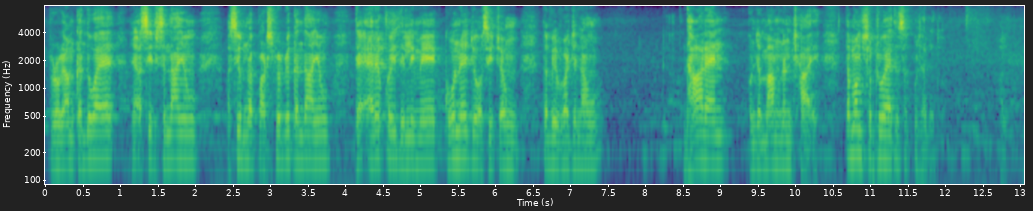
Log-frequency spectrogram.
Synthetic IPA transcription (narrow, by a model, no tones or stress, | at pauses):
pɾoːɡɾaːmkɐ̃nd̪oaːɦe | ɛ̰̃ɐsĩɗɪsə̃nd̪aːɦijũ | ɐsĩʊnmẽpaːɾʈɪsɪ̥peʈbɪkɐ̃nd̪aːɦijũt̪ɐʔɐɾẽkoːid̪ɪlimẽkoːnd͡ʑoːɐsĩt͡ɕɐɦũt̪ɐbɪʋɐd͡ʑnaːũ | d̪ʱaːɾaːɪnɪ̆ | ʊ̃nɪ̃nd͡ʑomaːmnɐnɪ̆t͡ɕʰa̰ːɦḛːt̪ɐmaːmsʊʈʰoaːɦet̪ɐsɐb̚ʱkʊd͡ʑʱɦaɗɪ̃nd̪ʱoː | l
